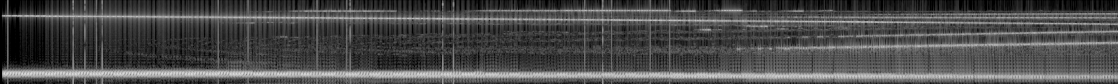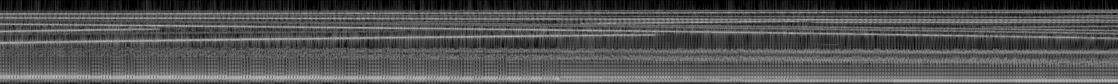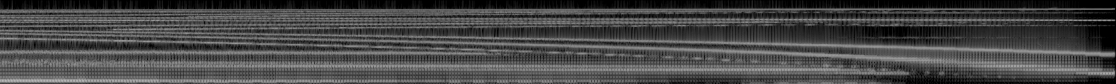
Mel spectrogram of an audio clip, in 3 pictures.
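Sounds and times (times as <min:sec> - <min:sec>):
sine tones: 0:00.0 - 0:33.5.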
